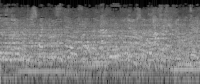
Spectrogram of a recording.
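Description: Indistinct chatter of several voices over background music with held low notes.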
